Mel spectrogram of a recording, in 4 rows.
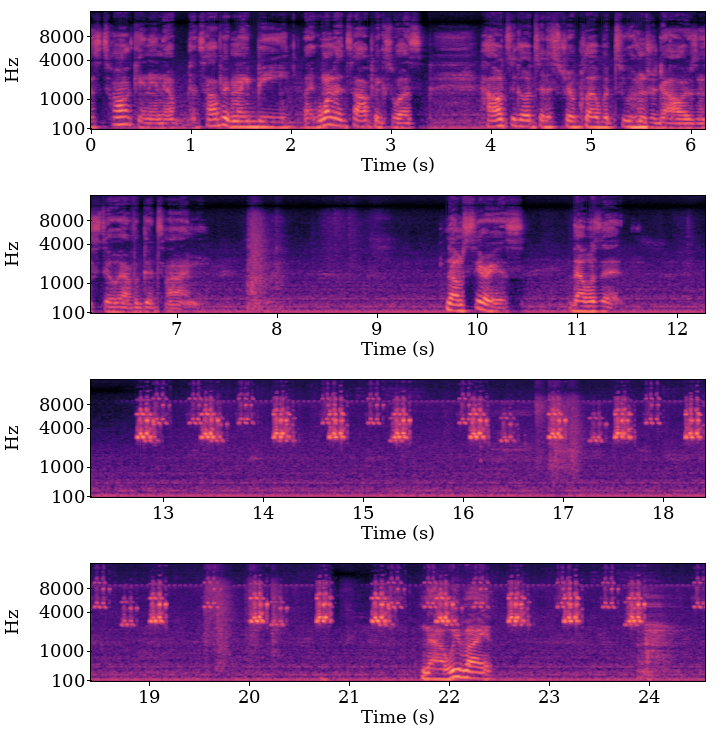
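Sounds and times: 
speech: 0.0s - 8.0s, 9.7s - 11.6s, 21.8s - 22.6s
low constant hum: 0.0s - 24.5s
cricket chirping: 12.8s - 24.5s.

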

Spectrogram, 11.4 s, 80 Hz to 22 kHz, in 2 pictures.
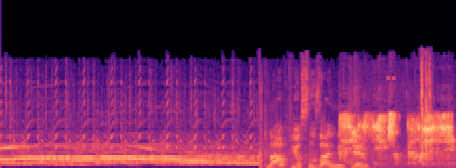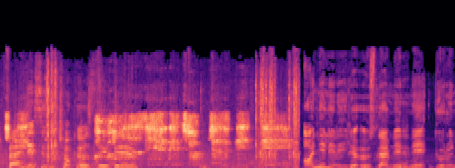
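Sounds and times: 
police and fire sirens wailing: 0.0s - 4.6s
speech: 3.3s - 8.8s, 9.5s - 11.3s.

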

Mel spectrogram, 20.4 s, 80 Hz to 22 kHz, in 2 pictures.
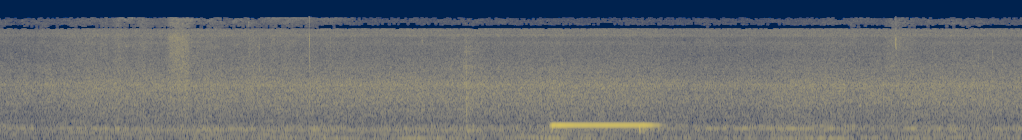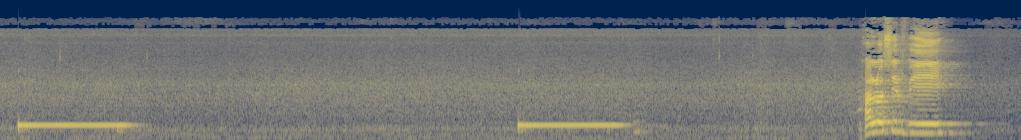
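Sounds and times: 
telephone ringback tone of a call being placed: 5.5s - 6.7s, 10.4s - 11.7s, 15.4s - 16.7s
speech: 18.9s - 19.8s.

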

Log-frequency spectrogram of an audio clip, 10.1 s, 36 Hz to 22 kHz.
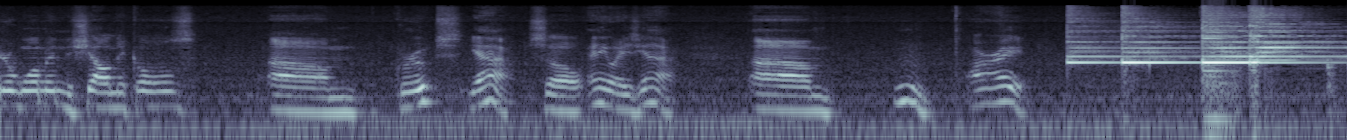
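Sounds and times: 
speech: 0.1s - 7.8s
gong being struck: 8.0s - 10.1s.

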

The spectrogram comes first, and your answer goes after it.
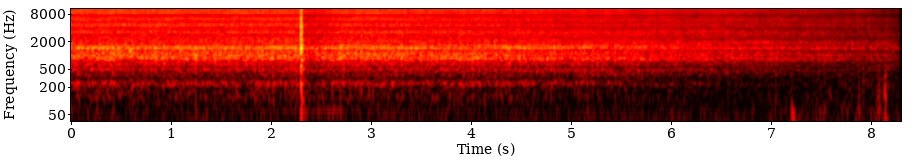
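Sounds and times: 
water boiling in a kettle: 0.2s - 8.3s
sharp click: 2.3s - 2.5s.

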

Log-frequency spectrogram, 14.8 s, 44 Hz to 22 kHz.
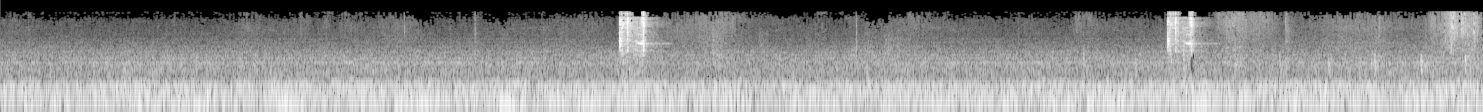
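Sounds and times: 
low rumbling hum in a garage: 0.0s - 14.8s
camera shutter clicks photographing a car driver door in a garage: 6.2s - 6.7s, 11.7s - 12.1s.

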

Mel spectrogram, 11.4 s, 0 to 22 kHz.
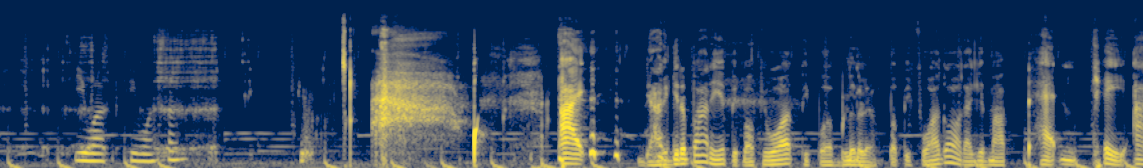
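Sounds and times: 
person sipping Moscato wine: 0.0s - 5.6s
speech: 0.8s - 2.2s, 5.6s - 11.4s
wet mouth smacks and clicks: 1.6s - 3.7s, 4.6s - 5.6s.

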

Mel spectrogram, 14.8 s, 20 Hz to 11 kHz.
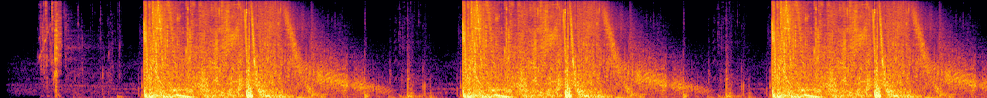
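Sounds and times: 
video game beam rifle energy blasts with falling sweep: 2.1s - 5.8s, 6.9s - 10.6s, 11.6s - 14.7s.

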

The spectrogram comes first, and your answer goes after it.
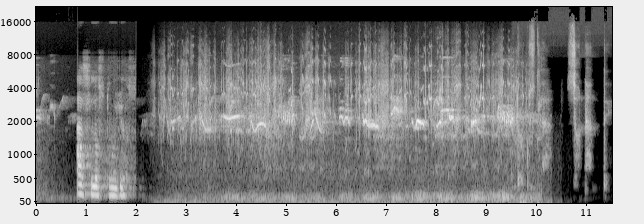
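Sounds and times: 
speech: 0.8s - 2.6s
dense flock of parrots and parakeets chattering: 2.2s - 10.3s.

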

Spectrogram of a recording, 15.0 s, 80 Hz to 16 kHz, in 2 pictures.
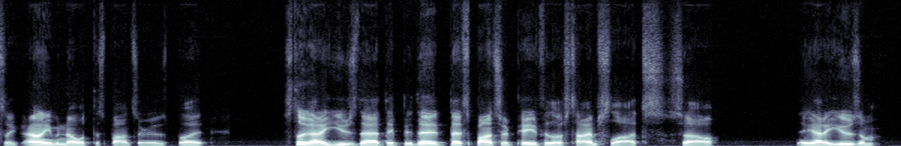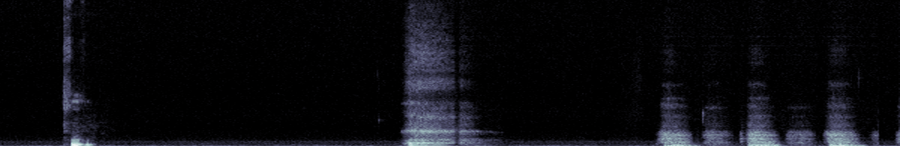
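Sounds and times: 
speech: 0.0s - 6.0s, 6.6s - 7.4s, 8.0s - 8.4s, 10.9s - 11.2s
heavy breathing: 10.9s - 11.7s, 13.0s - 15.0s
loud ragged panting breaths: 13.0s - 15.0s.

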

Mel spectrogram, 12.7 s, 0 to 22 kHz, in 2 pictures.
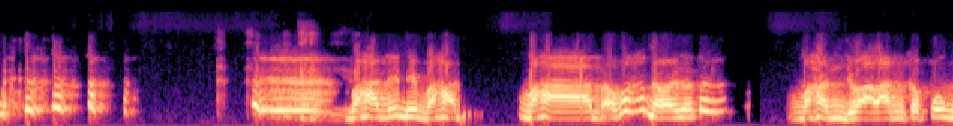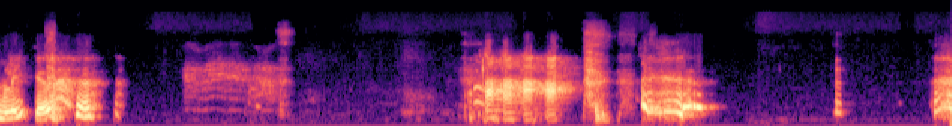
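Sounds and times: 
speech: 1.8s - 7.2s, 9.5s - 11.0s
cat meowing: 7.6s - 8.4s.

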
